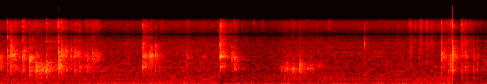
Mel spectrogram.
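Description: A dog's paws patter and scrabble on a hard floor.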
